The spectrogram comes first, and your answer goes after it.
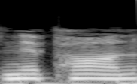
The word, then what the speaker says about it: Nippon: The name for Japan in Japanese is written using the kanji and is pronounced Nippon or Nihon.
